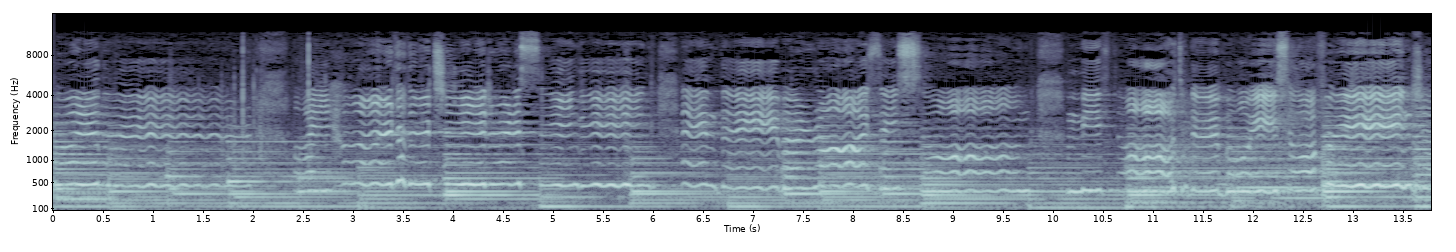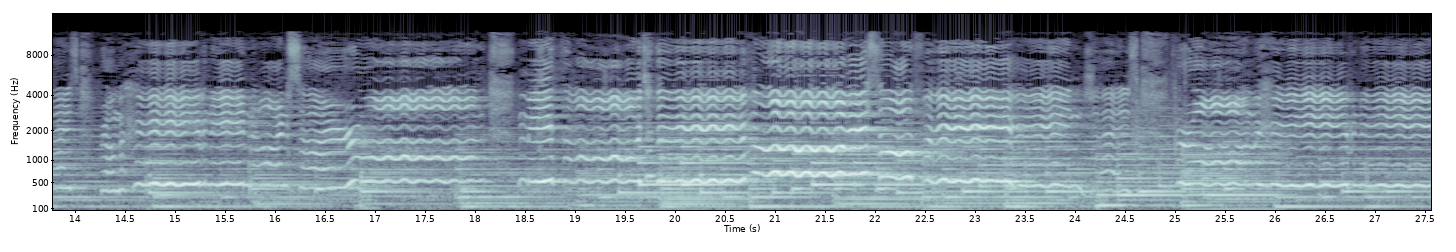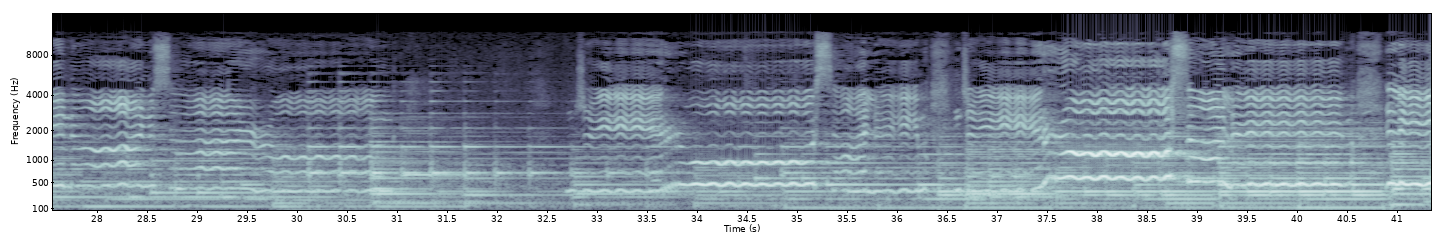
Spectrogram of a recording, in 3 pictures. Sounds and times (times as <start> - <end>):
Music: 0.0 - 41.3.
